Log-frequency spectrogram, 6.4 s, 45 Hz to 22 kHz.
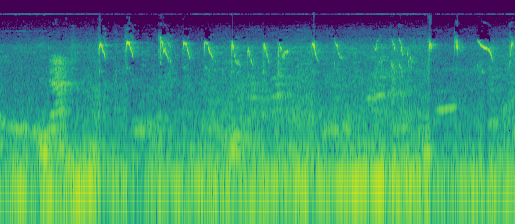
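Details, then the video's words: ['White-eye newly brought home from a bird trader, singing freely within three days; a string of sharp, high, down-slurred chirps roughly every third of a second, with a low steady hum and faint voices beneath.'] "PLECI baru 3 hari di rumah langsung GACOR"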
